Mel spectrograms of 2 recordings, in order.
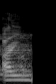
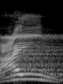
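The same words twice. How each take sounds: First: The letter is said with a plain Bengali sound. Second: The letter is said with Arabic throat articulation. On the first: The speaker calls it wrong. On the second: The speaker calls it right.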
